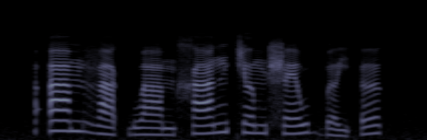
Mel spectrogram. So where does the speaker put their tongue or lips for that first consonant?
throat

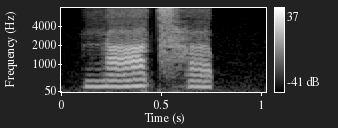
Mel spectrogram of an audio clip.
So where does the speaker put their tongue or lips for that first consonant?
velum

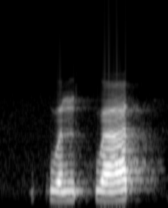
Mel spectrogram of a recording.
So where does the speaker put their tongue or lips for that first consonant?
velum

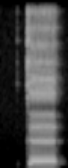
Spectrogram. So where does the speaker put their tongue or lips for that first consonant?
velum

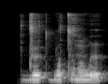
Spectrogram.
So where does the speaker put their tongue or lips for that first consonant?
tongue tip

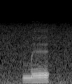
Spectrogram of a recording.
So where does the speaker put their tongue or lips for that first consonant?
lips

